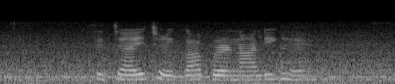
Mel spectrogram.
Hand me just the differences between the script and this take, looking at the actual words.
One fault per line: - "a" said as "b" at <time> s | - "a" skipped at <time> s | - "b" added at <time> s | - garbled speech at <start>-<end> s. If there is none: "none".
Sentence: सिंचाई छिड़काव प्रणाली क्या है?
- "क्या" skipped at 2.8 s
